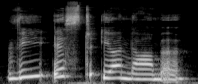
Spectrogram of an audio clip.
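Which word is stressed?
ist. The stress is on the word ist. A plain question asking for the name. "У W-Fragen зазвичай наголошується дієслово і інтонація йде вниз"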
